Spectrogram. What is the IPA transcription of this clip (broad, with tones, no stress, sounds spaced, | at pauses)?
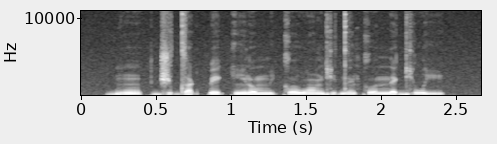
b ũ˨ | d͡ʒ i˨ d a˧ k͡p e˨ k ĩ˨˦ ɾ o˦˨ m i˧ k o˨ w ɔ̃˧ ɡ i˨ d ɛ̃˨ k o˨˦ n ɛ˦˨ ɡ i˨ w i˨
